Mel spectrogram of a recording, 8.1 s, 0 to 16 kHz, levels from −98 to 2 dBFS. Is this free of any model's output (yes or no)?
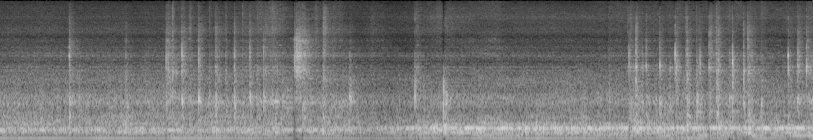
no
